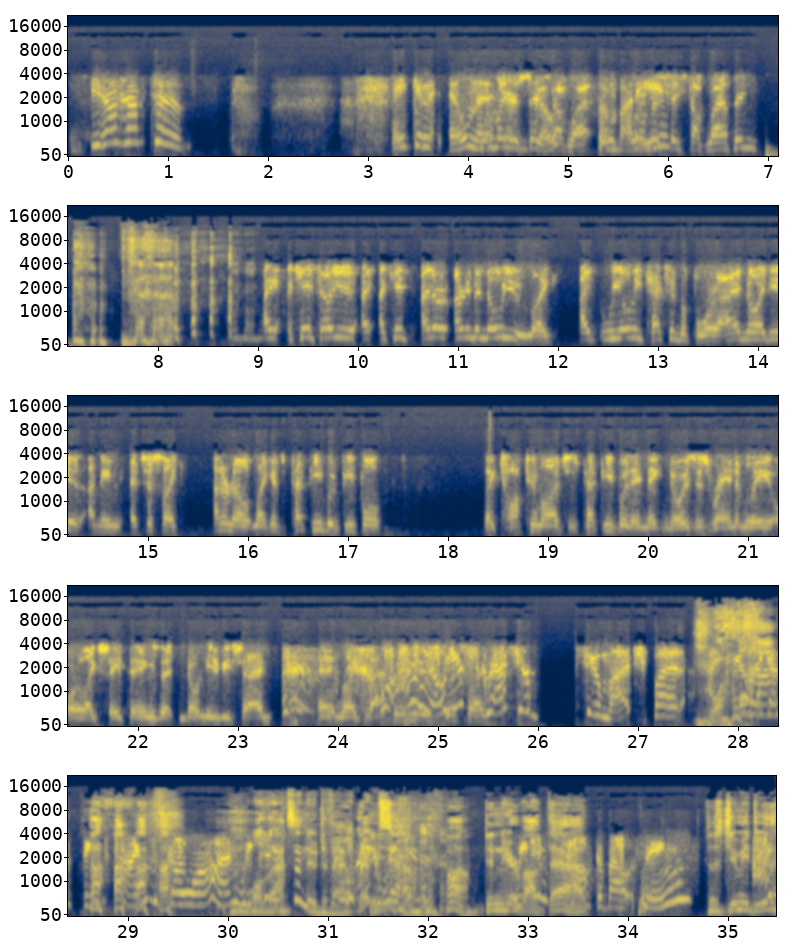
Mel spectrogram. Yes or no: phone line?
yes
